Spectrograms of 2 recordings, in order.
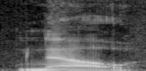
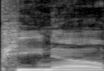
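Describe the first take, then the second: First: The name starts without a P sound. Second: The name starts with a P sound. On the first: "Could also be now" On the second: "I'm going to go with P-Now for now"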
